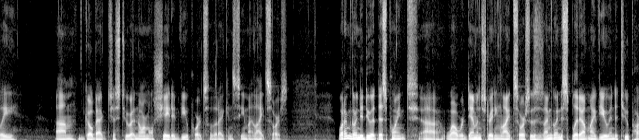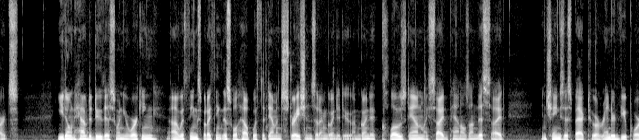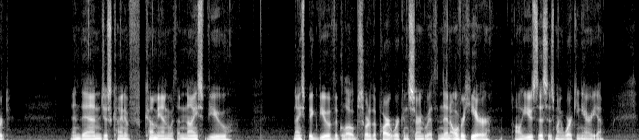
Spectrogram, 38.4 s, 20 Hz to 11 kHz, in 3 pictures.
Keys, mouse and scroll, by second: 3.2-5.2 scroll down 5, 13.7 click, 20.8 n, 21.3 t, 23.7 click, 26.6-27.2 scroll up 5, 27.7-28.0 scroll up 3, 28.8 scroll down 1, 29.6 scroll up 1, 30.5 scroll up 1.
